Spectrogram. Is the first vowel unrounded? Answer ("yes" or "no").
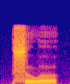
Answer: no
